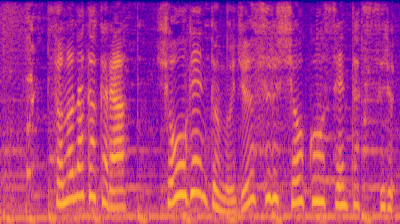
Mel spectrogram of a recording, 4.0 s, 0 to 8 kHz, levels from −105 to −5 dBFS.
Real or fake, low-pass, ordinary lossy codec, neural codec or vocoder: fake; none; none; codec, 16 kHz, 8 kbps, FunCodec, trained on Chinese and English, 25 frames a second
